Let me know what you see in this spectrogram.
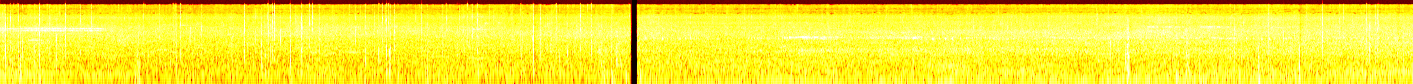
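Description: Heavy monsoon rain pouring onto a flooded street and standing water: a steady hiss with scattered drop impacts. It cuts out for an instant about halfway.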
